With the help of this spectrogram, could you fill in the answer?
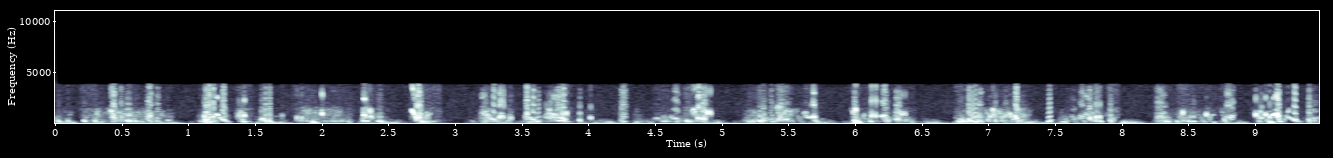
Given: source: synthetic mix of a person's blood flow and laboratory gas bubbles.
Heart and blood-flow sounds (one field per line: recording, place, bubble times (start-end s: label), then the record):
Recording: Doppler ultrasound of blood flow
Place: precordium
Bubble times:
0.00-0.14 s: bubbles
0.18-0.89 s: bubbles
1.05-1.75 s: bubbles
1.77-2.25 s: bubbles
2.27-2.53 s: bubbles
2.63-2.90 s: bubbles
3.10-3.44 s: bubbles
3.49-4.06 s: bubbles
4.23-4.32 s: bubbles
4.48-4.95 s: bubbles
5.15-5.77 s: bubbles
5.96-6.46 s: bubbles
6.74-7.33 s: bubbles
7.42-7.51 s: bubbles
7.57-7.99 s: bubbles
8.24-8.86 s: bubbles
8.96-9.49 s: bubbles
From the record:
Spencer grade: 3 (all of the cardiac periods contain showers or single bubble signals, but not dominating or overriding the cardiac motion signals)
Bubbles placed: anywhere in the cardiac cycle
